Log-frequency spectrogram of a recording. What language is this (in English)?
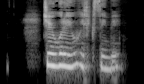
Mongolian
